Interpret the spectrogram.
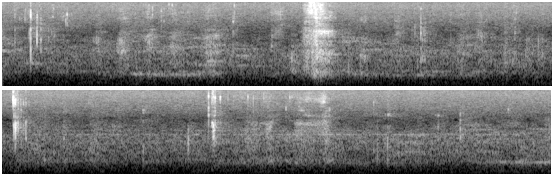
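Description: Close-miked eating sounds of a man eating rice with his fingers: soft chewing with scattered wet mouth clicks and smacks, one louder about two seconds in.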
